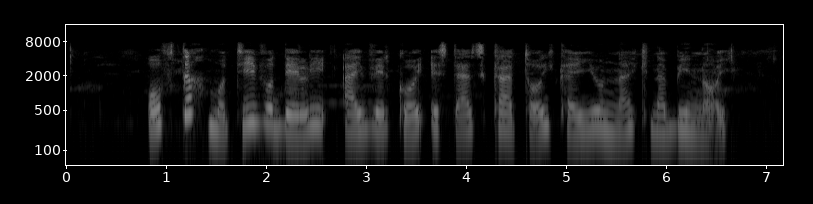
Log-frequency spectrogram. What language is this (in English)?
Esperanto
